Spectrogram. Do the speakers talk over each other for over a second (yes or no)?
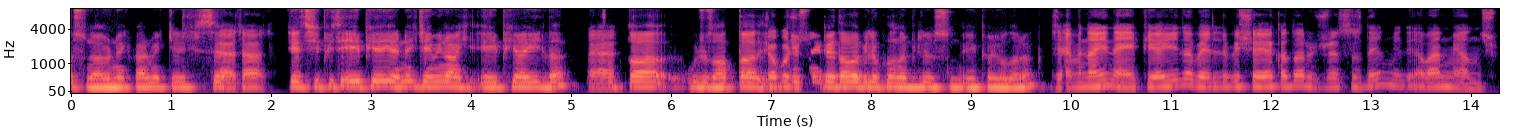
no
